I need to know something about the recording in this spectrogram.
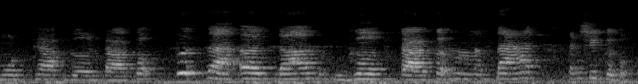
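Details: Deaf speech in a hearing-impaired boy during a speech therapy session.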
